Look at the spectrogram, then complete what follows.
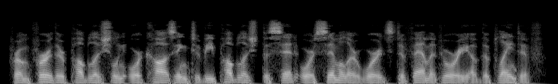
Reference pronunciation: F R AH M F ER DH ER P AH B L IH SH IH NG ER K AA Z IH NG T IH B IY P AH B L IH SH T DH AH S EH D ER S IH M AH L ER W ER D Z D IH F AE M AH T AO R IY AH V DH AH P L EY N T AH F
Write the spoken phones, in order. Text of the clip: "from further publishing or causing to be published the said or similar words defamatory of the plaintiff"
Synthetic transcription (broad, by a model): F R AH M F ER DH ER P AH B L IH SH IH NG ER K AA Z IH NG T IH B IY P AH B L IH SH T DH AH S EH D ER S IH M L ER W ER D Z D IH F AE M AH T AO R IY AH V DH AH P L EY N T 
